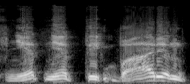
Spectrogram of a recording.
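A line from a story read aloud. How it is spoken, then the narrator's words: Laughing loudly. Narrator (Russian): продолжал с хохотом Штольц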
